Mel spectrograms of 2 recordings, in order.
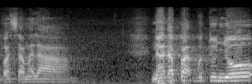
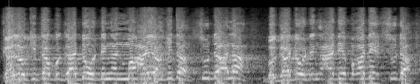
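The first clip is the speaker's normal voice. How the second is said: high, loud preaching; forceful, high-pitched proclamation; khutbah delivery; 8 semitones higher, 4 dB louder than usual. Retold or imitated. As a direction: raise your voice like a Friday preacher. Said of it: "buat nada sayu sikit".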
